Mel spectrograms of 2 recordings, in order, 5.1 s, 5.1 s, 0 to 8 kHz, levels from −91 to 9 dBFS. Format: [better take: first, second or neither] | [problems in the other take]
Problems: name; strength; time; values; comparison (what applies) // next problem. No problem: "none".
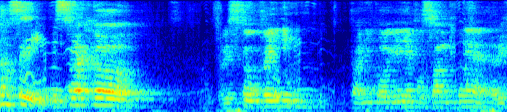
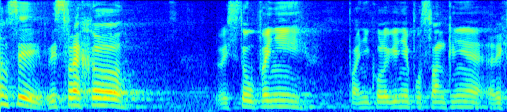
second | noise reduction (neural separator model SepFormer DNS4)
